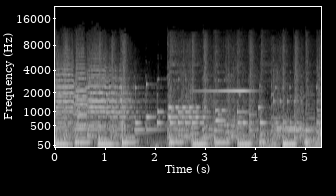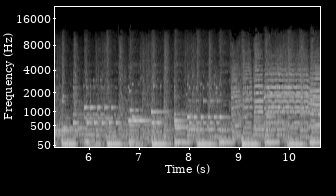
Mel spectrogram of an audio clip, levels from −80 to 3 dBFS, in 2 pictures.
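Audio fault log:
2.66–4.23 s, loudspeaker feedback squeal: a single 2.1 kHz tone rises out of the sound over roughly a second and settles a few dB above the programme. The microphone is re-capturing its own loudspeaker, and the loop gain at that frequency exceeds unity until the loop is broken.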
